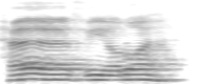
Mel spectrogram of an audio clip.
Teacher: যেন ঠোঁট গোল না থাকে, হাফিরাহ ছড়ায় যাবে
